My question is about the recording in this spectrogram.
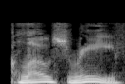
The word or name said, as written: close-reefed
